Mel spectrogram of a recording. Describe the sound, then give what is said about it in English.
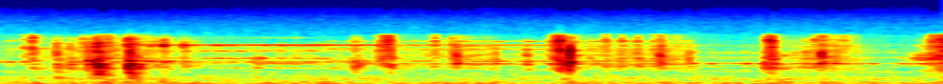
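A telephone receiver is lifted and a number is dialed to call Tony Baines at his club: a clattering run of sharp mechanical clicks and brief whirs at an uneven pace, with no voices. “Right now, there's a very important telephone call you must make. Go on. Pick up that phone.”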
